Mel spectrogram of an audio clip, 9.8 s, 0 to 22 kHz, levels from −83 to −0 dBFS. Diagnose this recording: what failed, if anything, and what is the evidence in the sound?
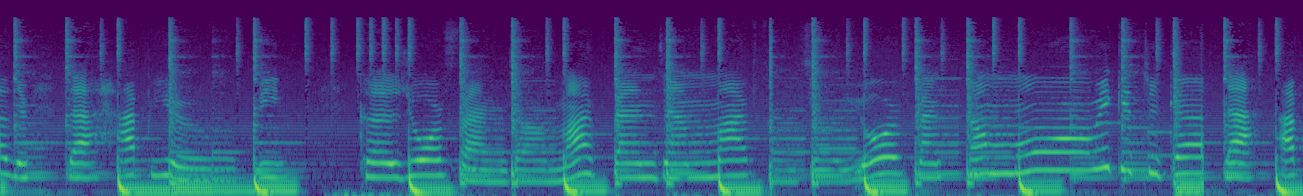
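Mains buzz runs through the whole recording, a steady raspy buzz roughly 25 dB below the programme. This is an analogue wiring fault. A dimmer, rectifier or poorly shielded cable is injecting sharp switching spikes twice per cycle of the 60 Hz supply. Because the spikes are so abrupt, their energy spreads into a dense ladder of 60 Hz harmonics extending well into the kilohertz range, which is why it rasps rather than hums.

Damaged data in a compressed stream shows up as three brief blips at 1.58 s, 5.78 s and 9.01 s, each lasting under 20 ms. This failure is at the codec or storage stage. Corrupted bytes in the encoded stream caused the decoder to misread or discard a frame, lose sync and hunt for the next valid frame header. The result is a short glitch where the damaged frame should have played.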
